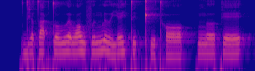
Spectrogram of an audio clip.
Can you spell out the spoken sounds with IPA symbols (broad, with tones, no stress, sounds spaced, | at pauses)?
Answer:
d i˩ ə̯ t̪ aː˧ k̚ t̪ o˧ ʋ u˥˨ ə̯ ʋ ɔː˥˨ w f ɯː˧˥ ŋ l ɯː˩ j eː˥˨ j t̪ i˥˨ t̚ kʰ i˩˧ t̪ʰ ɔː˩ | ŋ ɤː˩ k eː˩˧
